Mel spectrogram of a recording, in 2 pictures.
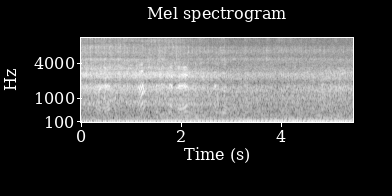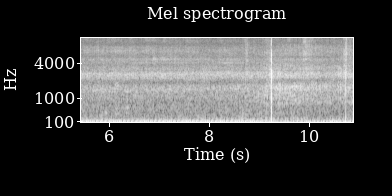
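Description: Motorcycle engine running at low revs with an even low pulse, with a single sharp click a little after nine seconds.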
